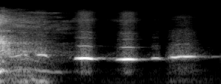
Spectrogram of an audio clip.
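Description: A person whistles a brief, bright tune close by, three or four clear notes gliding up and down with short gaps between them, after a short breathy sound at the start.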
